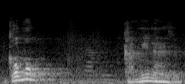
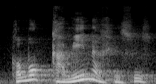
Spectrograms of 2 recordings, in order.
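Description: No difference in how they are said.

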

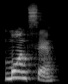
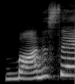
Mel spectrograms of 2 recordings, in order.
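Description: First: "Monse" as MON-seh, two syllables; correct name. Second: "Monse" stretched to MON-uh-say, questioning; unsure attempt at "Monse" with an extra syllable; wrong name. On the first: Retold or imitated. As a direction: say "Monse" firmly, ending in a short "seh". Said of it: "I finally corrected somebody". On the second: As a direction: mangle "Monse" as MON-uh-say, rising. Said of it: "I didn't say it right".

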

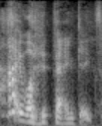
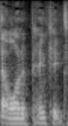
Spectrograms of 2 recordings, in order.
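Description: First: I wanted pancakes stretched out slowly and louder, with a laugh; emphatic craving. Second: Said in the usual way. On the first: Shown as a demonstration. Recalling a childhood bribe, slow and emphatic. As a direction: lean hard on I wanted pancakes as if starving for them. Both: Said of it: "but bad".

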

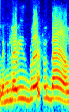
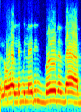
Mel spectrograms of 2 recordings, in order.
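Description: First: Blessings said higher, brighter than burdens; bright hopeful prayer. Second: Said in the usual way. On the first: Retold or imitated. To herself at bedtime, a raised hopeful prayer. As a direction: lay these blessings down with lift. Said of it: "Baby, I be going to bed talking about". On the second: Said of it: "I used to go to bed and be like".

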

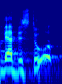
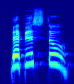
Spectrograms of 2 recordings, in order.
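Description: First: "Wer bist du" as a question, lifting on "du"; questioning rise. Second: "Wer" stressed and higher, falling through "bist du"; insistent repeated question. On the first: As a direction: ask it openly, voice rising at "du". Voices Moses' question, then repeats it. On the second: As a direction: hit "Wer" high, then let "du" fall. Repeats Moses' question with more force. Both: Acted.

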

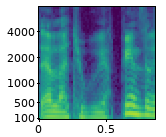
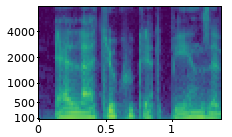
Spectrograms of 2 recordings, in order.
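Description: First: Said in the usual way. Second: Slow echo of another's words; echoing repetition. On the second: A narrator's reading. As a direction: repeat it back slowly and evenly. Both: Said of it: "ismételte Athos".

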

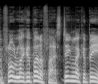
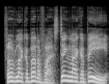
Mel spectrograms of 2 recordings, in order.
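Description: First: Higher, bouncier take on the same line; Will Smith doing Ali, pitched up; mock movie-star version of the boxer line; imitating Will Smith. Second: A light take on the champ's rhythm, higher; lightly voiced boxer quote; imitating Muhammad Ali. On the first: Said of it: "play Will Smith going". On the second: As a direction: quote the boxer's line his way. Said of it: "Muhammad Ali".

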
